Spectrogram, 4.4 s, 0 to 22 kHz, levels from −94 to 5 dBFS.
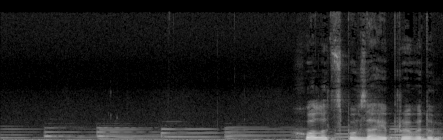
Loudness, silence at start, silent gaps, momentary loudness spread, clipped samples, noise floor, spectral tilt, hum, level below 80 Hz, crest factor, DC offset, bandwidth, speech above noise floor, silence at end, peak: -25 LUFS; 0.05 s; none; 23 LU; under 0.1%; -47 dBFS; -7 dB/octave; none; -50 dBFS; 18 dB; under 0.1%; over 20 kHz; 23 dB; 0 s; -10 dBFS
